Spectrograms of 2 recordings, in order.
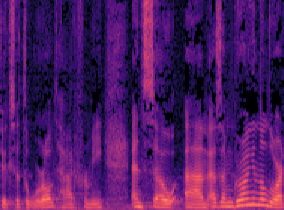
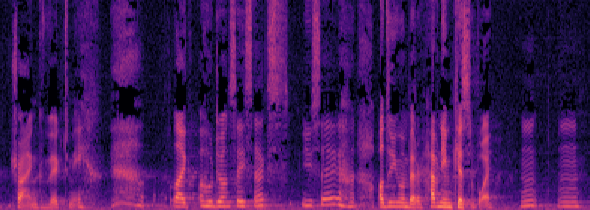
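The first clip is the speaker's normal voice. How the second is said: mock-cocky teen swagger, pitched up; cocky attitude; 3 semitones higher than usual. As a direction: dare them to find fault, half joking. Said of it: "that's the kind of the attitude I went around with".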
